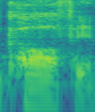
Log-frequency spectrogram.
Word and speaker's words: Coffey: "John Coffey, ma'am. Like to drink, only not spelled the same.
